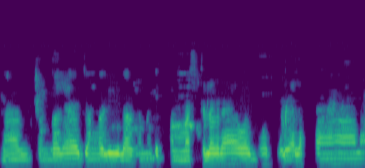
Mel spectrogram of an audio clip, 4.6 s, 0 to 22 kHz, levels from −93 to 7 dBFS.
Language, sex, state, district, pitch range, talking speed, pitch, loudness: Hindi, male, Uttar Pradesh, Jyotiba Phule Nagar, 115-125 Hz, 210 wpm, 120 Hz, -22 LUFS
